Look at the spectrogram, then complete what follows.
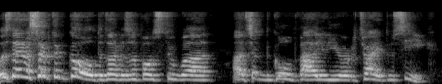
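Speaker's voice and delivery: very high gnome voice with put-on Italian accent. Voicing the gnome who returns an item to the table, in an italian accent. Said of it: "it's supposed to be Italian".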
